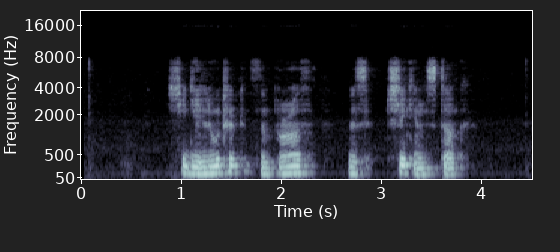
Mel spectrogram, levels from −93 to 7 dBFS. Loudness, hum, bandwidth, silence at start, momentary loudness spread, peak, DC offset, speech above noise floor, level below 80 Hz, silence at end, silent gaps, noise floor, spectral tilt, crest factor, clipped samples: -21 LUFS; none; 8 kHz; 0.9 s; 14 LU; -4 dBFS; under 0.1%; 50 dB; -56 dBFS; 0.7 s; none; -70 dBFS; -5.5 dB/octave; 18 dB; under 0.1%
